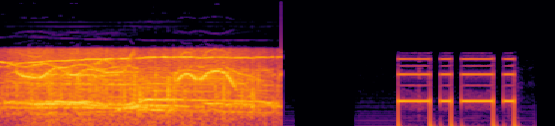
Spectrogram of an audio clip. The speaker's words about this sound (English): The home crowd goes wild screaming, "Catch it, catch it!"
